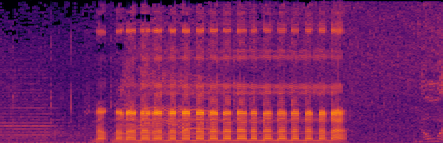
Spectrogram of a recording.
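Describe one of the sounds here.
A car horn blares.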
